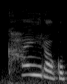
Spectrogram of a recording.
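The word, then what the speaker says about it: 回: 같아요 그다음 옆에 보실게요 몇 회라고 해서이 회를 카이라고 발음을 해요 그래서 까라고 하는데요 1회라고 할 때 이까이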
